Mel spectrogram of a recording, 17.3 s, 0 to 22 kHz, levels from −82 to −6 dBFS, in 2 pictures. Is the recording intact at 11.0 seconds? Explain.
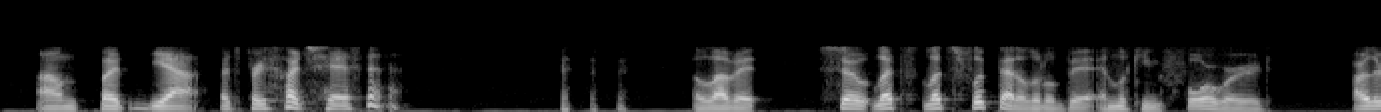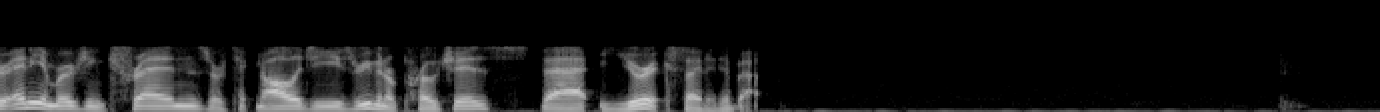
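Yes, the audio is intact at 11.0 seconds, with no fault there beyond the ordinary narrow telephone band of its G.711 coding, which carries nothing above about 3.8 kHz.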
